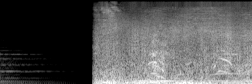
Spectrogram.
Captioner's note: magical buzzing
